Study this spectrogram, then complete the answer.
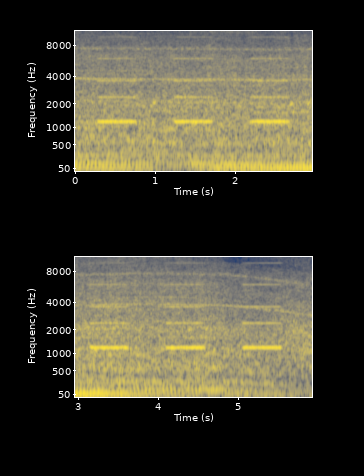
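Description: A semi truck hauling a wine tanker reverses in American Truck Simulator, with a steady series of evenly spaced backup beeps over a loud diesel engine rumble and no talking.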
